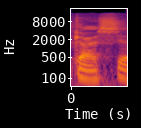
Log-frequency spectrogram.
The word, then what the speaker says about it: Geass: Is Code Geass or Geese? Geass. I think it's Geass. – Code Geass, yeah.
